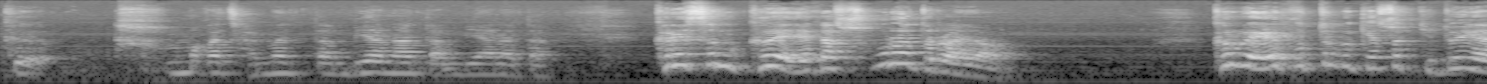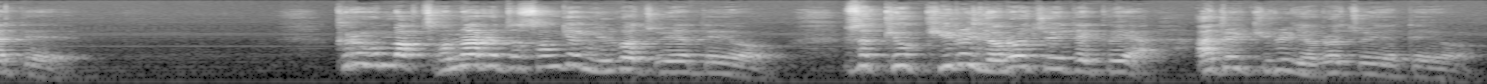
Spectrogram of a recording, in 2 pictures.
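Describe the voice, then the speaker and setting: In an echoey church sanctuary, captured by a distant mic, a woman pastor preaches in a high, sing-song voice at a normal speed. Her sermon is emphatic, with repeated phrases for stress and calls for amens.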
